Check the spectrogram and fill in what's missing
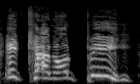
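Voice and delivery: very high cry, pleading in disbelief; anguished, betrayed. A narrator's reading. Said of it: "crushed by the gut-wrenching hurt of betrayal".

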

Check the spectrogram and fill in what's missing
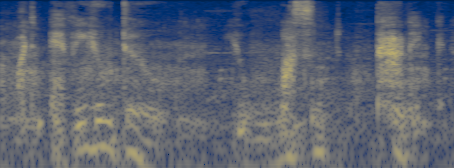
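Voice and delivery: put-on calm the boy without stirring the tiger; doctor whispering firm orders to the trapped boy; authoritative whisper. A narrator's reading. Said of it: "His voice was barely a whisper".

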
